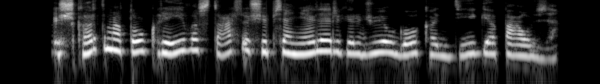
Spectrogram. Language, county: Lithuanian, Panevėžys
